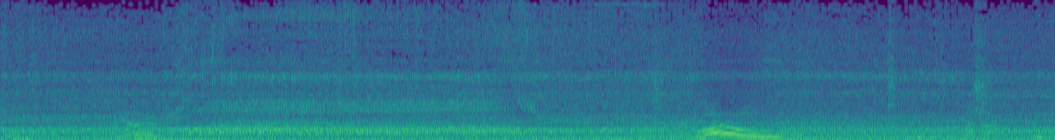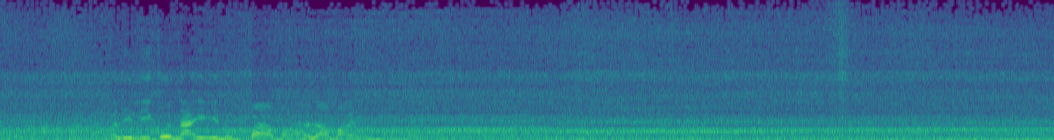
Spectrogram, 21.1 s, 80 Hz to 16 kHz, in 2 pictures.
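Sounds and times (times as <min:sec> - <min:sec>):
truck motor droning: 0:00.0 - 0:21.0
water spraying from hose: 0:00.0 - 0:21.0.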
